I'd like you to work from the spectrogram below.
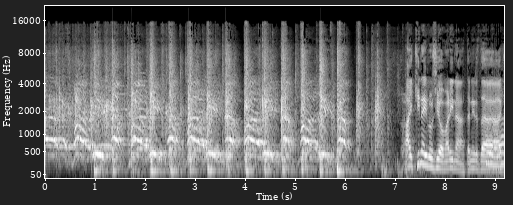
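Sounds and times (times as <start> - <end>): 
studio audience clapping: 0.0 - 7.3
speech: 7.2 - 9.1.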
